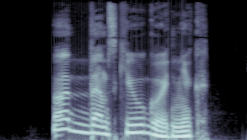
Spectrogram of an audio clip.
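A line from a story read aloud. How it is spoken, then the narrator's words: Giggling. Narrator (Russian): хихикала Нина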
